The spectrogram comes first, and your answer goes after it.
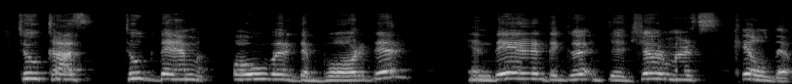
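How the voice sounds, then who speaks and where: At a very slow pace, a woman with a fairly high pitch speaks with ordinary pitch variation. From Czechoslovakia. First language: Yiddish. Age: 90s. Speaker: Holocaust survivor. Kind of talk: testimony. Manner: halting.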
